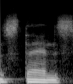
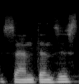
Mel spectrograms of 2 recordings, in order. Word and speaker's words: sentences: Ya, bacanya itu bukan stance ya, tapi sentences. Kalau dia pakai S, bacanya sentences, tapi kalau dia nggak pakai S jadi sentence, bukan stand.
